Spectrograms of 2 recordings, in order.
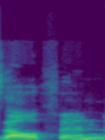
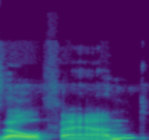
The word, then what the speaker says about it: Zelfand: in my family where my mother says zelfind and my father says zelfand so either one works or something in the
